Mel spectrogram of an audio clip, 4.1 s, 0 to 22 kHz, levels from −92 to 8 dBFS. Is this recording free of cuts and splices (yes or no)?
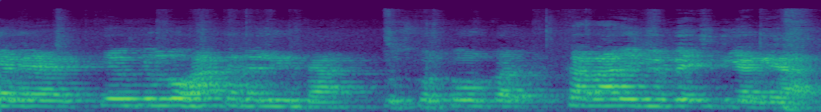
yes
